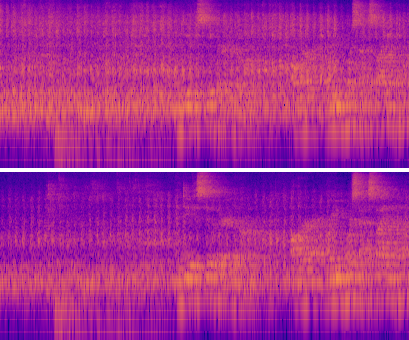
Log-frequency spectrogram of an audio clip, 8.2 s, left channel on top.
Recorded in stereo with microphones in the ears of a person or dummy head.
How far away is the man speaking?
About 1.4 m.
